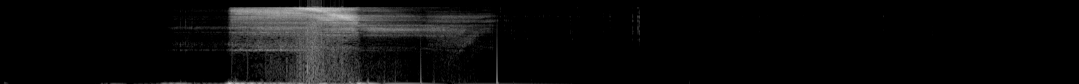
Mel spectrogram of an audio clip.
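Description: Sudden loud hiss of a high-pressure water chamber being vented from about 5,000 psi down to zero. It starts about two seconds in, is loudest for about a second, then fades over the next second and a half and ends with a click.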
